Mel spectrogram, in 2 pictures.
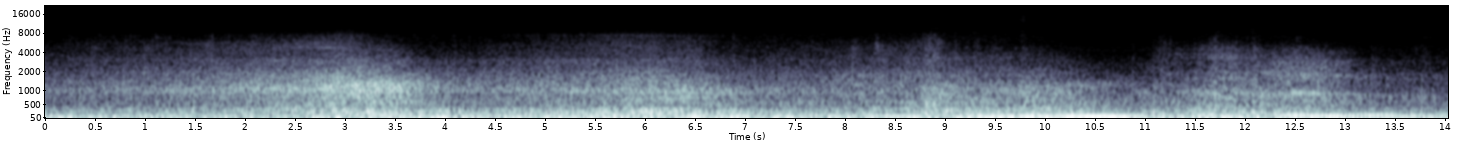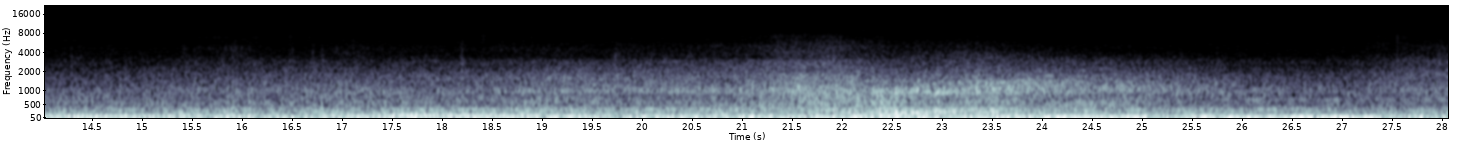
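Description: Road traffic: several cars pass one after another, each swelling and fading, over a steady low rumble.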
